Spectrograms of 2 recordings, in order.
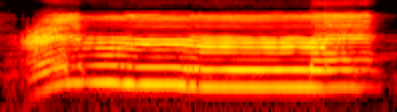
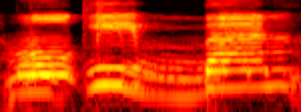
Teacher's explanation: nun dengan tashdid dan mim dengan tashdid, dibaca bukan hanya dengan menekan, tetapi juga ditahan. Dilaksanakan selama dua harakat sampai tiga harakat. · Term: ghunnah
